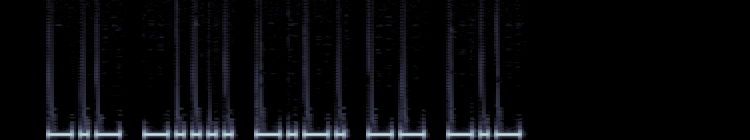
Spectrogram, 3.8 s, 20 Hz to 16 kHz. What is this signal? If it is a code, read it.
Morse code, heard as a keyed tone, about 31 wpm, 700 Hz. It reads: K6CMK
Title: USA Call Signs - 5 Characters - Repeated 3x - 30wpm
